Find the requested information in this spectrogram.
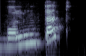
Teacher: en voluntad acentúas tu última sílaba.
